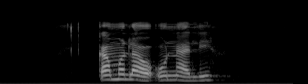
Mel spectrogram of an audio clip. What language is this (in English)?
Northern Sotho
